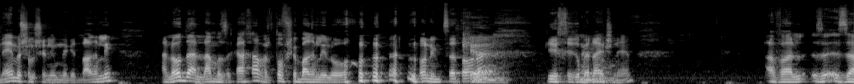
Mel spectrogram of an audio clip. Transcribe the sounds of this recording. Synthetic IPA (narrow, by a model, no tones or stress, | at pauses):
nehemjeʃalʃenimneɡe̞d̪̚baʁnli | anilo̞jod̪aalamazekaχaːvalt̪o̞v̥ʃebaʁnlilo̞lo̞nimt͡sat̪aonakiaχiʁbenajʃnehem | avalzeze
